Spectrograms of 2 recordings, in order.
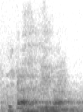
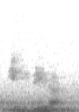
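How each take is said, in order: First: The word begins with an open a vowel. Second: The word begins with a pinched i vowel. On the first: The speaker calls it wrong. "they're going to say اَهْدِنَا" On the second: The speaker calls it right. "You have to pinch that sound"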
